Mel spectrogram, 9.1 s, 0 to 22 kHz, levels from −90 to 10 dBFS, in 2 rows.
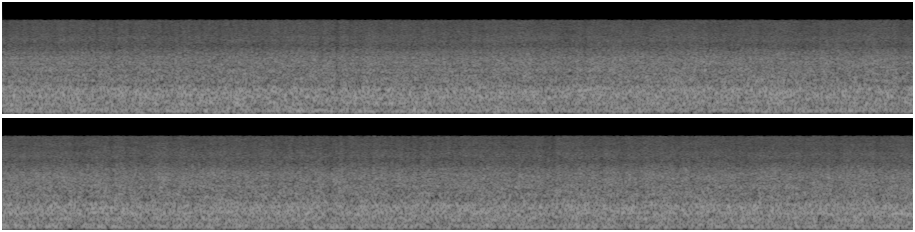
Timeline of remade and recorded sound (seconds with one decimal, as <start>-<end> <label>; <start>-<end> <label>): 0.0-0.5 remade; 0.5-1.3 recorded; 1.3-5.7 remade; 5.7-7.0 recorded; 7.0-9.1 remade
